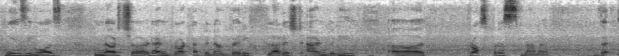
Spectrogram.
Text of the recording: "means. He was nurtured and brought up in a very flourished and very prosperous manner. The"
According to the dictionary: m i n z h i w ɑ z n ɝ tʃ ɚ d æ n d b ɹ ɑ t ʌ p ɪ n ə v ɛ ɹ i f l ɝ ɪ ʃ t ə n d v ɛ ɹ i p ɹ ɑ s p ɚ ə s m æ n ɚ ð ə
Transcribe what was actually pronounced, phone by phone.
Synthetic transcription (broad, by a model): m i n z h i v ɑ z n ɝ tʃ ɚ d æ n d b ɹ ɑ t ʌ p ɪ n ə v ɛ ɹ i f l ɝ ɪ ʃ t ə n d v ɛ ɹ i p ɹ ɑ s p ɚ ə s m æ n ɚ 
